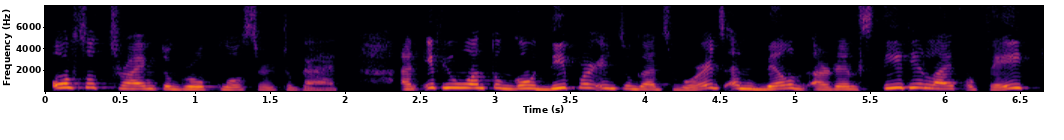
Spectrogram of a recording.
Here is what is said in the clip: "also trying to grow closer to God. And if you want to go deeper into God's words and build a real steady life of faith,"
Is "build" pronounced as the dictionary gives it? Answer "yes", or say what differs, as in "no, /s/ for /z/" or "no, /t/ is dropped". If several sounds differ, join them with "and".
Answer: yes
